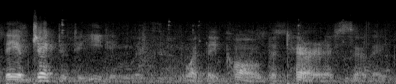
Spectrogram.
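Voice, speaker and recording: Deep-voiced formal doctor. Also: male voice, big pitch swings, normal speed, a crowd in the background. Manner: formal, precise, explaining. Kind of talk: film acting. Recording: film soundtrack with background noise.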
